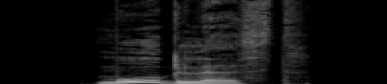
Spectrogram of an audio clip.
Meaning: second-person singular subjunctive I of mogeln
- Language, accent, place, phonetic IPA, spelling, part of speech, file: German, Germany, Berlin, [ˈmoːɡləst], moglest, verb, De-moglest.ogg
